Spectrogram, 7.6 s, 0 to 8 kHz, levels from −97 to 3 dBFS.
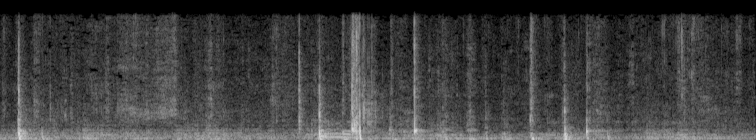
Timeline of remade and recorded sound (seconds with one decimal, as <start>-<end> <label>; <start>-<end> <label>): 0.0-7.6 recorded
